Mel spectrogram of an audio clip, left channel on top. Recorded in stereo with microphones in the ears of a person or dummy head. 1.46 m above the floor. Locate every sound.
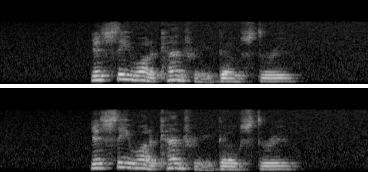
0.9 s a man speaking: 60° right (ahead or behind), 4.5 m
